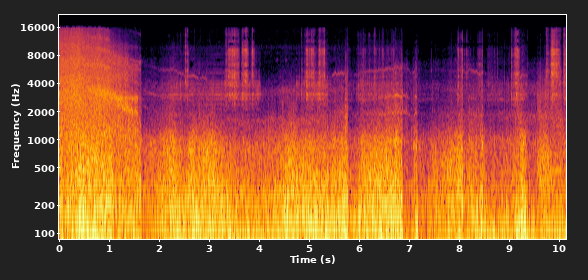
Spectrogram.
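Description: Air rushing over the microphone of an onboard camera on a 2 m balsa RC glider in flight: loud, buffeting wind noise that swells and drops back every second or two.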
